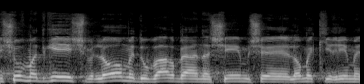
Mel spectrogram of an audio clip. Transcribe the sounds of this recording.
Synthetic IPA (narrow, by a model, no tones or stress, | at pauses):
iʃuvmad̪ɡiʃʃlo̞me̞d̪ubaʁbe̞anaʃimʃe̞lo̞mekiʁime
